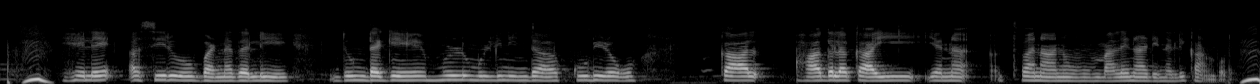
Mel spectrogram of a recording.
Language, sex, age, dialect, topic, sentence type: Kannada, female, 18-24, Mysore Kannada, agriculture, statement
